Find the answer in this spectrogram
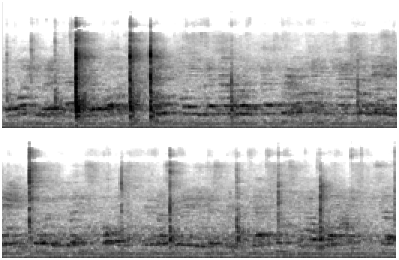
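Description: Metal spoon stirring a ground beef mixture in a plastic mixing bowl, with irregular clicks of the spoon against the bowl, the sharpest about a second in.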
